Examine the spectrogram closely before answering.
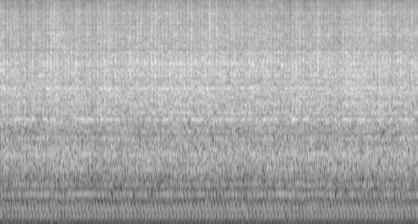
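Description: Pressure washer running steadily, spraying water inside a plastic bucket.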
